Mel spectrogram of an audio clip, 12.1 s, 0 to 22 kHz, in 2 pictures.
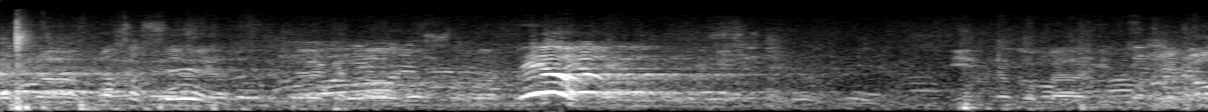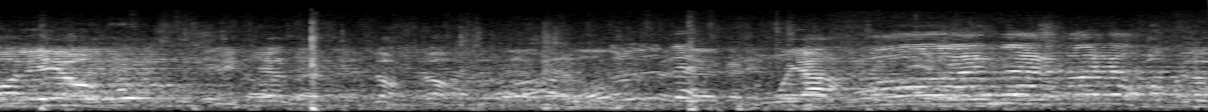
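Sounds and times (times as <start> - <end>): ball being kicked: 0.0 - 0.8, 7.5 - 7.8.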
